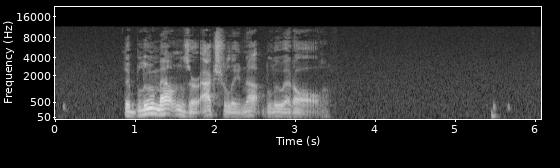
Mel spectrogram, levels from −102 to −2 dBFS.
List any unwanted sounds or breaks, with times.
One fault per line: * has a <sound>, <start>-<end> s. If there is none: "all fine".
all fine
